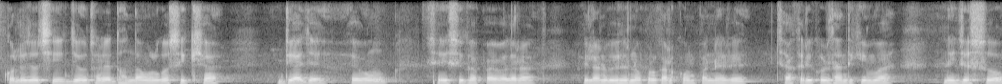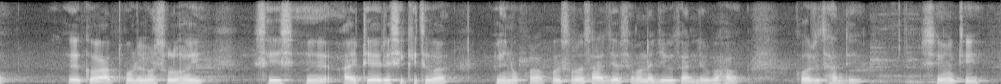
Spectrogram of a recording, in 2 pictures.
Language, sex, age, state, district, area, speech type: Odia, male, 30-45, Odisha, Subarnapur, urban, spontaneous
